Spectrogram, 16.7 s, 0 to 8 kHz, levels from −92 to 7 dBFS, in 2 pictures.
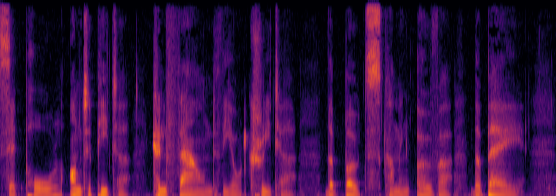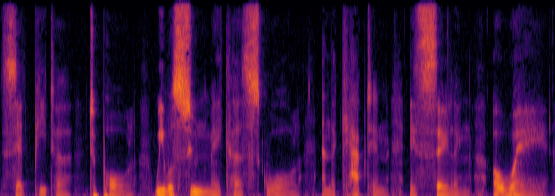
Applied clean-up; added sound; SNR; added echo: none; none; none; none.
